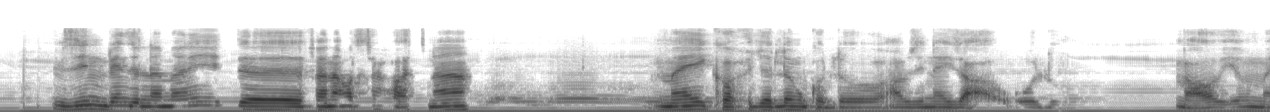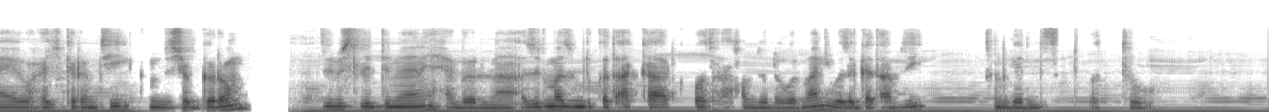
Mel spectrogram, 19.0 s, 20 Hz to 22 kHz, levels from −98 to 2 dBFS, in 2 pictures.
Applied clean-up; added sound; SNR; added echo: none; Musical instrument; 11 dB; none.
